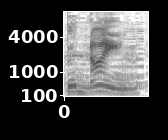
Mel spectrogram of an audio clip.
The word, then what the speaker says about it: benign: really weird is like um benign why would benign be pronounced like that it's b-e-n-i-g-n and I guess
